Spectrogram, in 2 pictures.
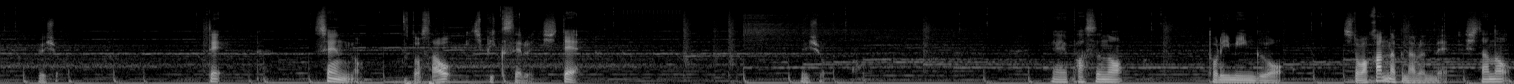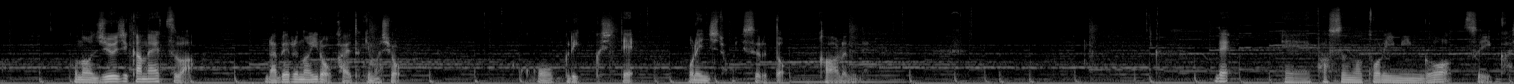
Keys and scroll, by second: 4.1 1, 4.3 Return.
